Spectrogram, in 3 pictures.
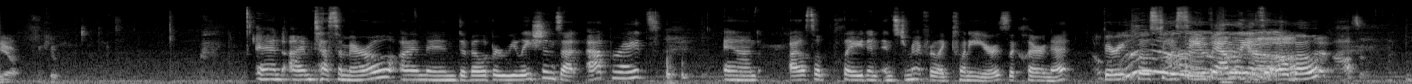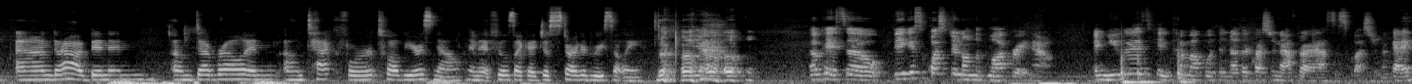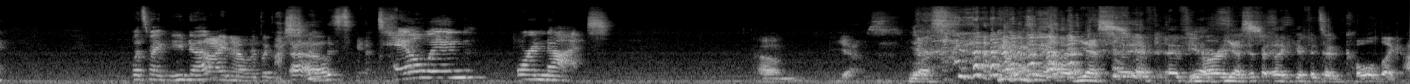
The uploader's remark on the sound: live at RenderATL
